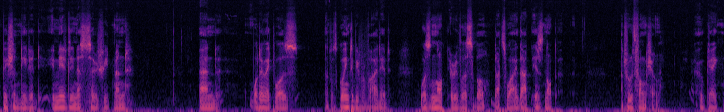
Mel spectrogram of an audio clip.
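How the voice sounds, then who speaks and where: A man talks in a very deep, low, somewhat breathy voice with monotone, flat intonation and long, frequent pauses. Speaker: legal educator on mental health law. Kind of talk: tutorial. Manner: slow.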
